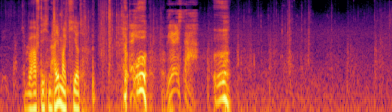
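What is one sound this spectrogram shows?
Footsteps crunch softly on gravel.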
